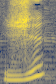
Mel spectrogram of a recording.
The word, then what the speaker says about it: je: Je suis. – Mm-hmm. – Okay, so I am. Je, like garage for pronunciation, right? – Yeah, and suis.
